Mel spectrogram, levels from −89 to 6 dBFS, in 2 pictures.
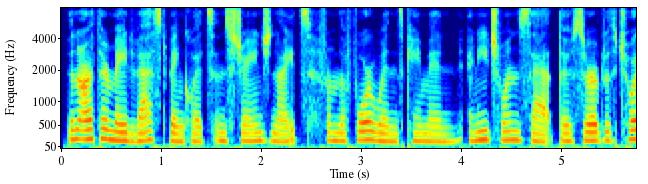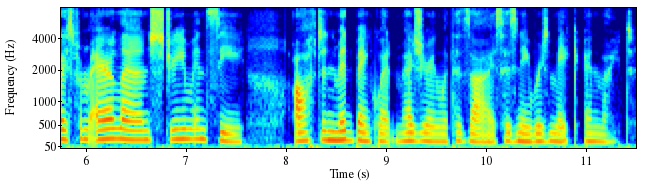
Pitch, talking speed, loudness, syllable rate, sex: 175 Hz, 215 wpm, -19 LUFS, 4.8 syllables/s, female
